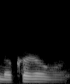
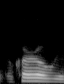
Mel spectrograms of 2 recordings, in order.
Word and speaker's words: Okorowu: My Twitter handle is Martin Okorowu, M-A-R-T-I-N. Then Okorowu is spelled O-K-O-R-O-W-U.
